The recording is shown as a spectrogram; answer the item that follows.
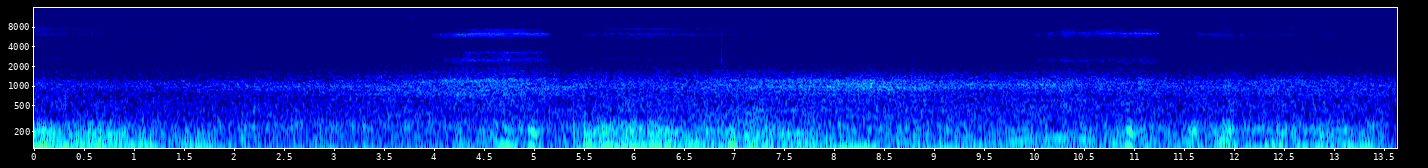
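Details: Rescue Staffy Ridgeback cross Lizzie sleeping on her favourite sofa, relaxed after a long walk and a big meal; quiet, rhythmic low snoring breaths rising and falling, with two short high electronic-like tones in the background.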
